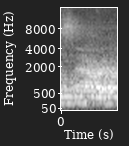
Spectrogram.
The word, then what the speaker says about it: Sarah: end of a word how the h at the end of the word would be the difference of spelling sarah s-a-r-a versus s-a-r-a-h we know sarah's just calling it both both ways but it's pronounced the same so when he is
